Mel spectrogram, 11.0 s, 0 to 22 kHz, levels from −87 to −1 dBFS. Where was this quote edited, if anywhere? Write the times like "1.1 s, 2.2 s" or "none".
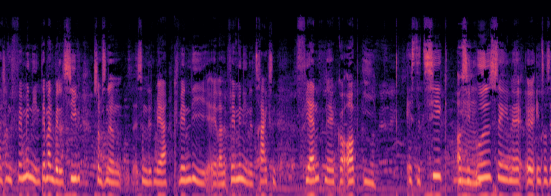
3.4 s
